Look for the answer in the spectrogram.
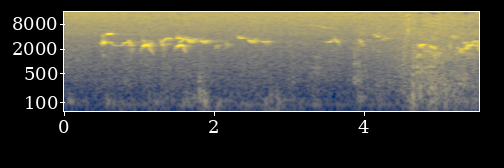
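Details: A dark-capped bulbul in the bush on a July 26, 2016 morning safari drive gives a run of quick, bright chirping whistles in the first two seconds, with softer calls after and a rustling, noisy background.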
